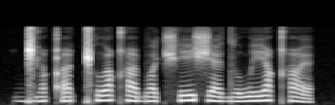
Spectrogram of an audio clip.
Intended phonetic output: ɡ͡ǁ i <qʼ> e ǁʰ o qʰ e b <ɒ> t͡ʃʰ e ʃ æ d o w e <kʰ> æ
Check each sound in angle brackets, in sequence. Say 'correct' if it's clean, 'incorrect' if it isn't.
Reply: correct, correct, incorrect

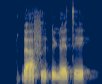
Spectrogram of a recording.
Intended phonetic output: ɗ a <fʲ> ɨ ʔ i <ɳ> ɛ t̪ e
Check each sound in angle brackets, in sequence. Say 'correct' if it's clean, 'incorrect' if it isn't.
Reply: incorrect, correct

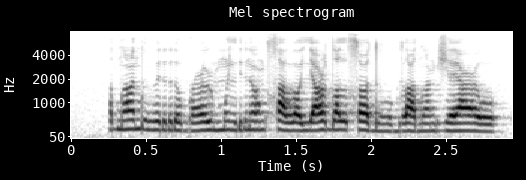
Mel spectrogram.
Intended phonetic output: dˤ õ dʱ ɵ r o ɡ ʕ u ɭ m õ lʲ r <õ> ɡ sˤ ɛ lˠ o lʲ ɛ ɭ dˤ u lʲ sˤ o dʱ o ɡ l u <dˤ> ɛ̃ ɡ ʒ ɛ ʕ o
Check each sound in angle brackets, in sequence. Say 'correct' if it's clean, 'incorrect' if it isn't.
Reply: incorrect, correct

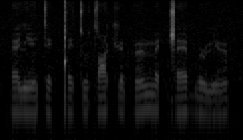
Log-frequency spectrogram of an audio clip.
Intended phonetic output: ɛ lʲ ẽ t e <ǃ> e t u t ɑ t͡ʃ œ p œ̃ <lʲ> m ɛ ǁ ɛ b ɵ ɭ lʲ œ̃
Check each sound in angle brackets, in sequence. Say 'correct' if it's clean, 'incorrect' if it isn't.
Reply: correct, incorrect

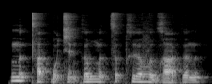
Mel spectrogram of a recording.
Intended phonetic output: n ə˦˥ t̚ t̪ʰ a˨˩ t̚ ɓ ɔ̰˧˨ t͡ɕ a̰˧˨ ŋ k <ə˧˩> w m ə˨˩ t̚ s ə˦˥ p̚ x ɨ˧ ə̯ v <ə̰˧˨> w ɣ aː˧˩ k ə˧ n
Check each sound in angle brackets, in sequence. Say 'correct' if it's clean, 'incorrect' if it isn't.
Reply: incorrect, correct

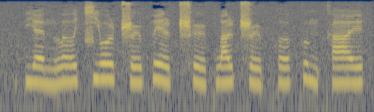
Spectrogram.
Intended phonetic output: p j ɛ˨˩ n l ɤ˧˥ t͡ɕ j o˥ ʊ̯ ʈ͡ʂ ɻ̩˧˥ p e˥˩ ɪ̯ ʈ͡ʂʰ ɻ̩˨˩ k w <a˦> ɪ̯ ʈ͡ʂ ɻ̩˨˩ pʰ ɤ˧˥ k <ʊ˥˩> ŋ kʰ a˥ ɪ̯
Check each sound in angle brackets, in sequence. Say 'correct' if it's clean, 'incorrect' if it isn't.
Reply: correct, correct

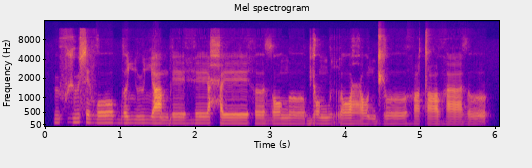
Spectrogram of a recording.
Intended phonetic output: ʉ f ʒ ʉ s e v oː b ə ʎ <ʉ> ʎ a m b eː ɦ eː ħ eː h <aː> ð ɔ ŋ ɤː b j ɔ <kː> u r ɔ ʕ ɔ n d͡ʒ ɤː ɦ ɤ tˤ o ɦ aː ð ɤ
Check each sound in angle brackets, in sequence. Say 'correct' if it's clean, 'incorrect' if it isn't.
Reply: correct, incorrect, incorrect

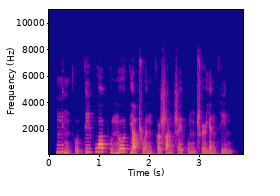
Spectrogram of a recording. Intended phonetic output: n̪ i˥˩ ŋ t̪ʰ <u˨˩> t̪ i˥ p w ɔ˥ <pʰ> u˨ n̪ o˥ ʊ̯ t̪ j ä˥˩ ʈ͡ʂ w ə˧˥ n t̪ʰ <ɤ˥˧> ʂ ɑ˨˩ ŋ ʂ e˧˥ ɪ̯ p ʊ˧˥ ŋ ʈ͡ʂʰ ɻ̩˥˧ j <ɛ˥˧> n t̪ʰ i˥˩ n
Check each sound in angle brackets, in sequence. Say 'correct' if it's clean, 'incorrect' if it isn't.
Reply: incorrect, correct, incorrect, correct

